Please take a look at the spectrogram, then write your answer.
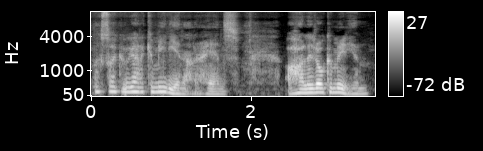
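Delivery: hammed-up menacing condescension; ominous. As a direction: toy with them like a villain. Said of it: "ominous as heck".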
